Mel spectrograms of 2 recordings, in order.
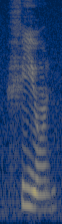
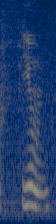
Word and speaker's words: Fionn: It's pronounced Fionn. Yeah. Fionn. Or Fionn. Knew it.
